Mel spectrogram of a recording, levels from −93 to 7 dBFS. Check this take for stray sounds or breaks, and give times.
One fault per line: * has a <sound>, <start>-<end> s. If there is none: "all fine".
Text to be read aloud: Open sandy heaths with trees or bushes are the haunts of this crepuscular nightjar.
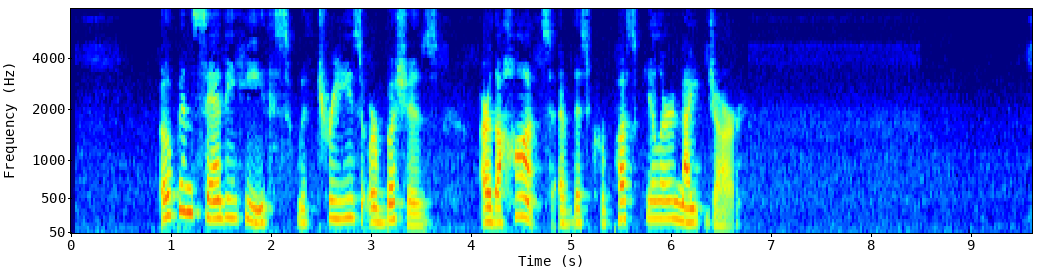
all fine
